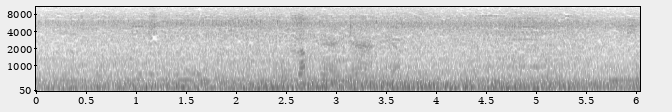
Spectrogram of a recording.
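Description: Steady background street noise: a low traffic rumble under a constant hiss, with faint voices about three seconds in.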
